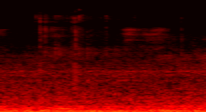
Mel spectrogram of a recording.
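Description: Quiet room tone: a steady low hum, with a couple of faint soft ticks.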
